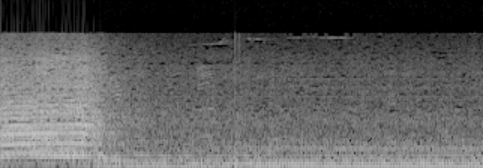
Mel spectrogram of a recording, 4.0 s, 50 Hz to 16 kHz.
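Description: A Can-Am off-road race vehicle at the Baja 400 starting line, its engine loud and revving briefly, then dropping to a steadier idle-like drone with an announcer talking over it.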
